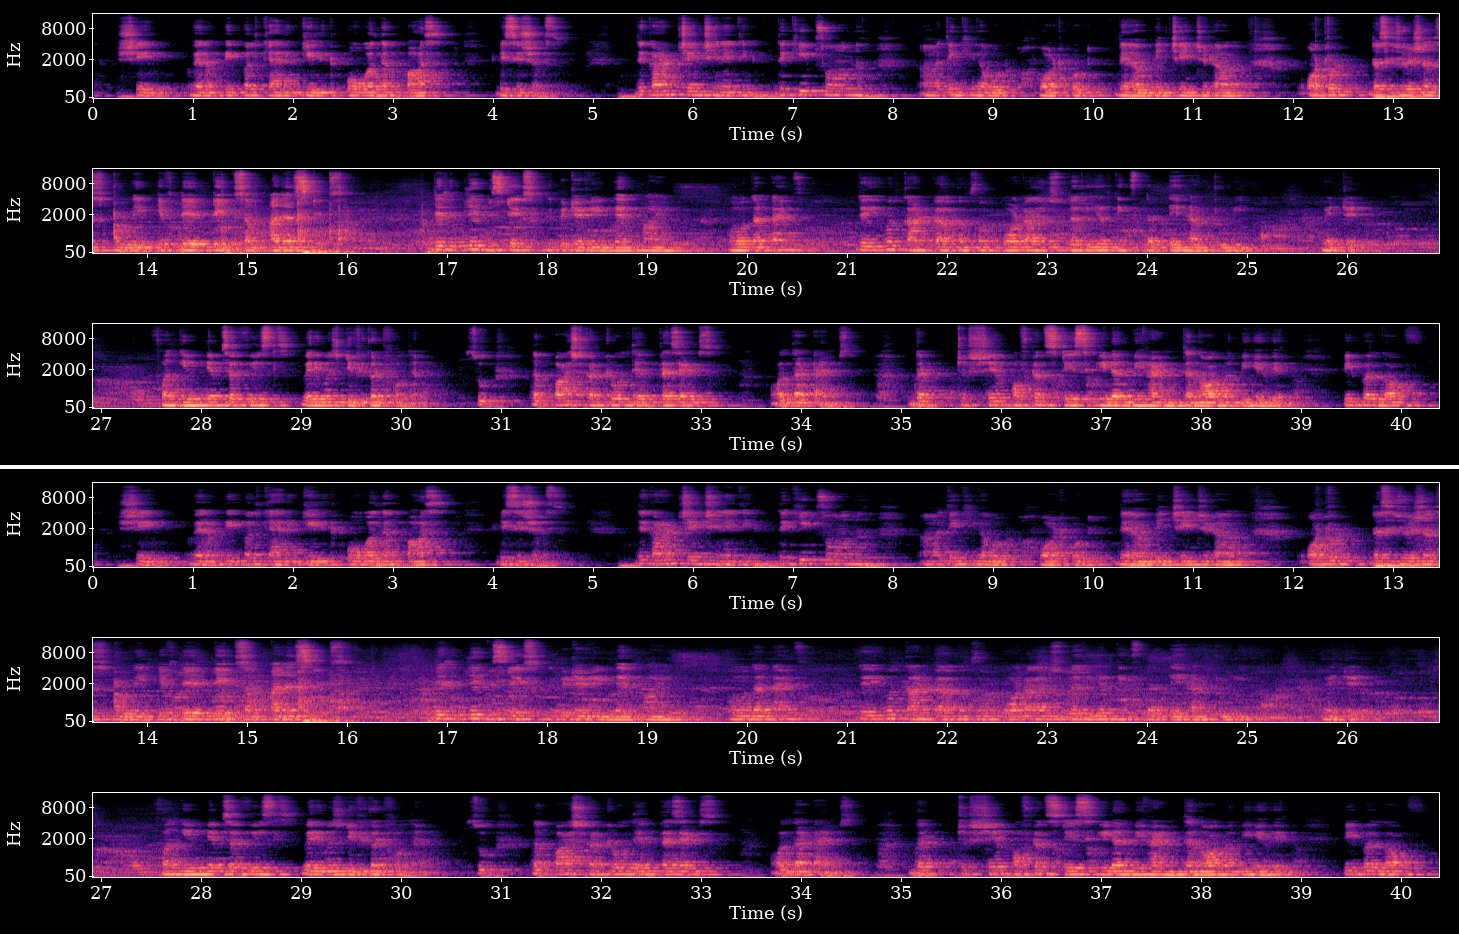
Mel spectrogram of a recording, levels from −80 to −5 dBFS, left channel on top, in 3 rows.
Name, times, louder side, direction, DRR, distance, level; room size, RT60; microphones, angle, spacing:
voice 1, 0.2-4.7 5.0-16.0 16.4-20.5 21.1-25.1 25.6-26.1 27.6-30.3 30.6-34.5 34.7-39.2 39.4-40.1, left 2 dB, 45° left, -1 dB, 0.5 m, -25 dB
sound 1, 13.2-27.8, right 1 dB, 55° right, 0.3 m, -35 dB
2.5 x 2.1 x 2.6 m, 0.89 s
head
